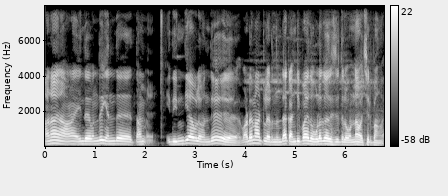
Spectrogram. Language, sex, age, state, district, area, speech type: Tamil, male, 60+, Tamil Nadu, Mayiladuthurai, rural, spontaneous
